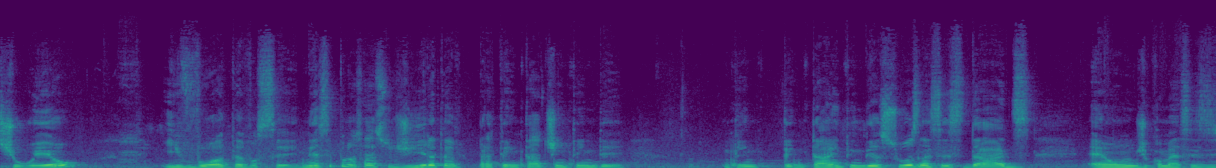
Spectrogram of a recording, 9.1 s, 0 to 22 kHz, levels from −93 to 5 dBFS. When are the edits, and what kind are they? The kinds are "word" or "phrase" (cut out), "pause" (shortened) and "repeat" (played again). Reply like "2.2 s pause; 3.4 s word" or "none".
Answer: 3.4 s word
